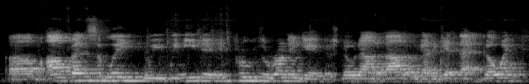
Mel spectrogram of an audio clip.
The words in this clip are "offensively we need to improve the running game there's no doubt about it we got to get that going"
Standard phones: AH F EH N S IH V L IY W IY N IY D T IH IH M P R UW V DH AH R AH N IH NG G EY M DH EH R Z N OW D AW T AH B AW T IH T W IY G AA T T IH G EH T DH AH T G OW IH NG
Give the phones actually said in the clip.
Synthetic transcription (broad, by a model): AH F EH N S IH V L IY W IY N IY D T IH IH M P R UW V DH AH R AH N IH NG G EY M DH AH R Z N OW D AW T AH B AW T IH T W IY G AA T T IH G EH T DH AH T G OW IH NG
